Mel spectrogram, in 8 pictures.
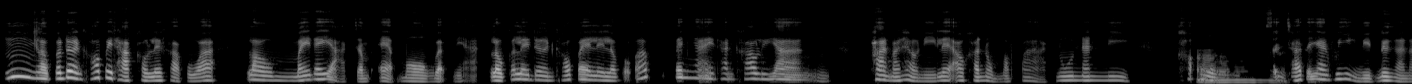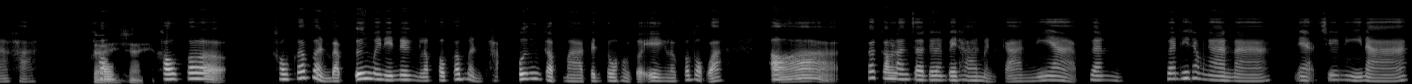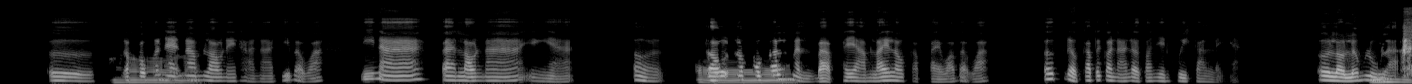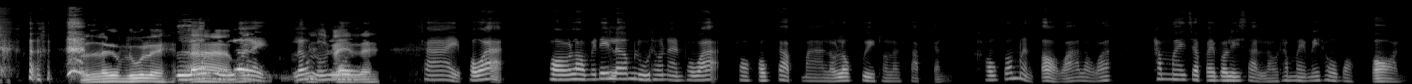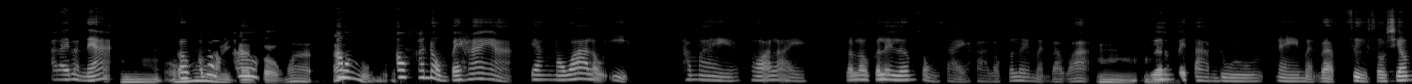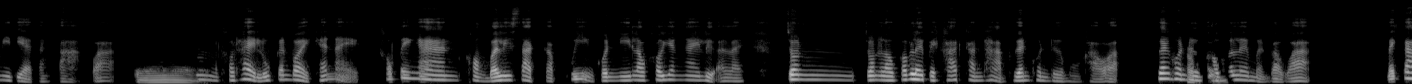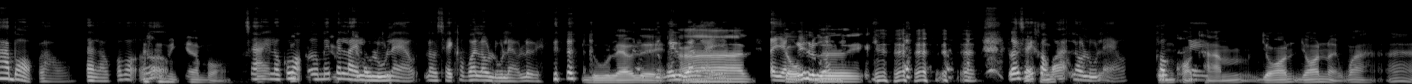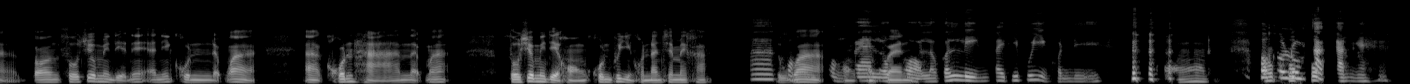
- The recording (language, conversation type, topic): Thai, podcast, คุณเคยเปลี่ยนตัวเองเพื่อให้เข้ากับคนอื่นไหม?
- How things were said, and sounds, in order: chuckle; other noise; chuckle; tapping; laugh; chuckle; laughing while speaking: "ง"; chuckle; chuckle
